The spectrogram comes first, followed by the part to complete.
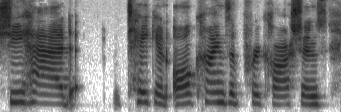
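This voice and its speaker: The sound is dry and close, with no echo. A woman with an American accent speaks in a high pitch with ordinary pitch variation. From US South. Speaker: true crime podcaster. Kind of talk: true crime narration.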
